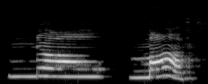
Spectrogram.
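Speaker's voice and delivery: high, drawn-out "no"; high-pitched character reply for children; moth's reply. Acted. Moth's reply acted in the story.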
